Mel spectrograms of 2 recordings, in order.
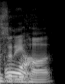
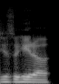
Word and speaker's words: Yuzuriha: Yeah, the thing with Yuzuriha for me is that I'm just so used to calling her the wrong name, because for whatever reason my mind flipped around the two less syllables. So to me, she's Yuzuhira.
